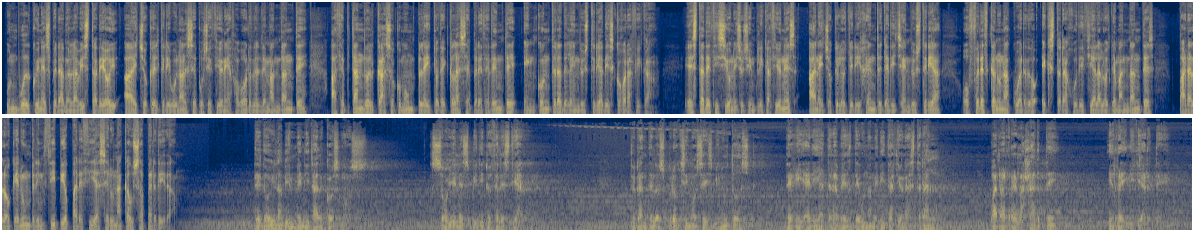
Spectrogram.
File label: Spanish Narrative Voice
